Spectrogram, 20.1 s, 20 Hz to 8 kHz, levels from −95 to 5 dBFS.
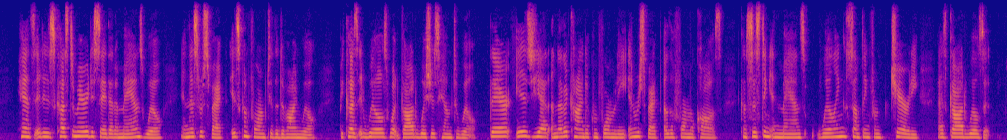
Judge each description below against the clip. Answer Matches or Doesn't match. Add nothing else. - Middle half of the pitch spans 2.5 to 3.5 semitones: Matches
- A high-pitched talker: Matches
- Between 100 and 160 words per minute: Matches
